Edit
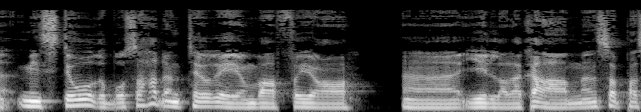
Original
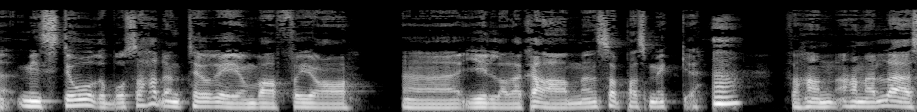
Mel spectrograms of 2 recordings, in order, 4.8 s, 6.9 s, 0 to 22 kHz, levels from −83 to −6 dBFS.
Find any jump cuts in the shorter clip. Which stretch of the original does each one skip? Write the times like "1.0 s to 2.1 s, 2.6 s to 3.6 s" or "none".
none

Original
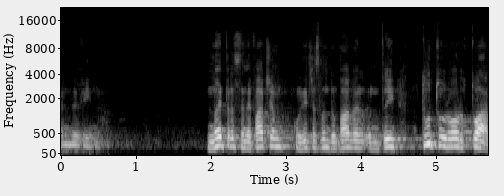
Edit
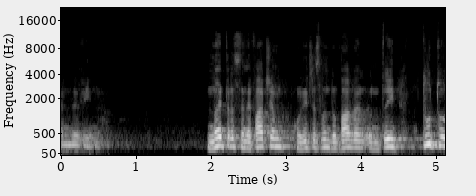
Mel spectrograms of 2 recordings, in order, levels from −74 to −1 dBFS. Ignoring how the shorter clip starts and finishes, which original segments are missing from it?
none

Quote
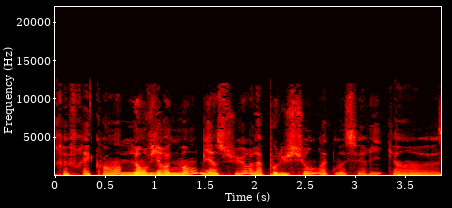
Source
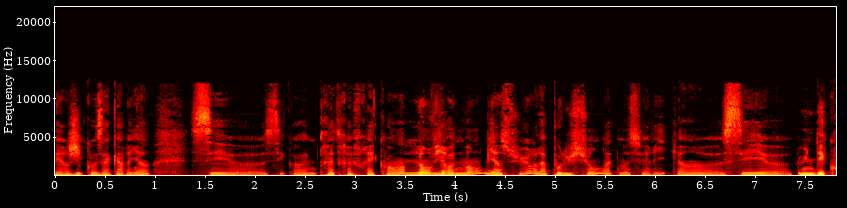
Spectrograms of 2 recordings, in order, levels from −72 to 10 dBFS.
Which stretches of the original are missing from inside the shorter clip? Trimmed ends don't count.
none

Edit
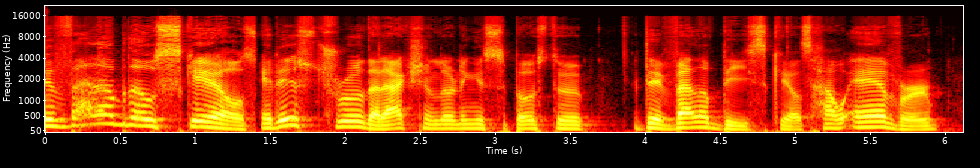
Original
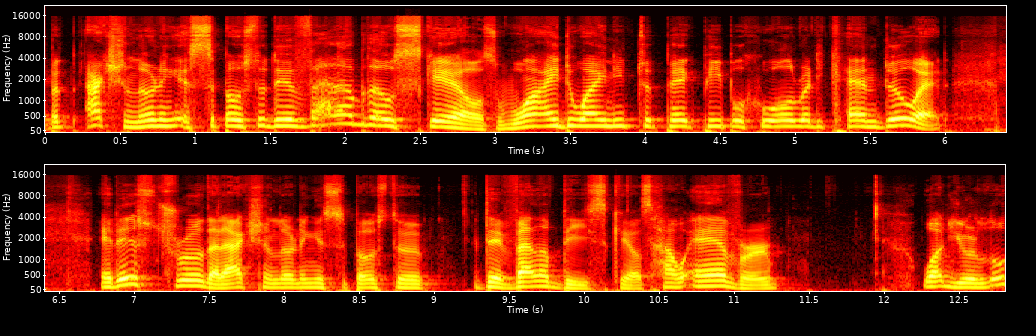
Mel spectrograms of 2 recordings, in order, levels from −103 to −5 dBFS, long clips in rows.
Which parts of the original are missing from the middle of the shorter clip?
3.0 s to 6.7 s

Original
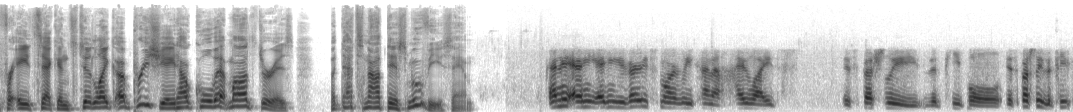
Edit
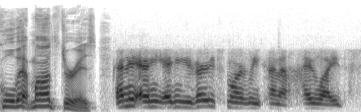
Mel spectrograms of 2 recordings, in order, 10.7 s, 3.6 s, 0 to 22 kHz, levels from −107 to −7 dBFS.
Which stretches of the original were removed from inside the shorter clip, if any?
3.1 s to 5.4 s

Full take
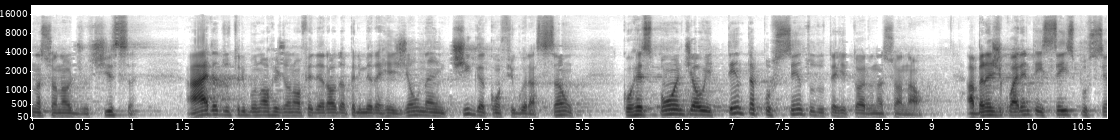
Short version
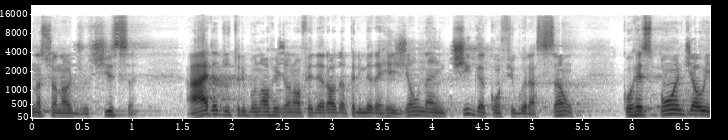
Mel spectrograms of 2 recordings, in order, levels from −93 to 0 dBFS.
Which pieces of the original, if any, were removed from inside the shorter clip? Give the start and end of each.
none

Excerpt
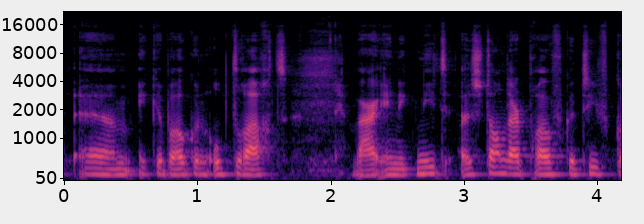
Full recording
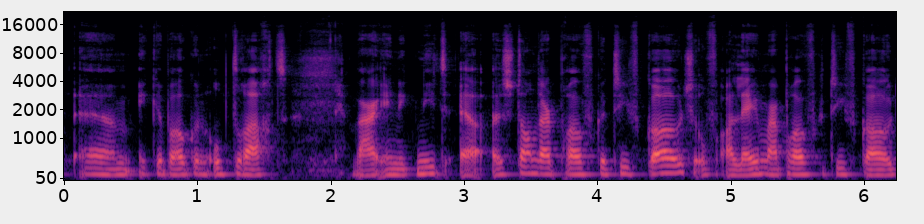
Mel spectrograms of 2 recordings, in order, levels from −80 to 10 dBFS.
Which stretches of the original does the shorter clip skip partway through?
2.9 s to 3.2 s

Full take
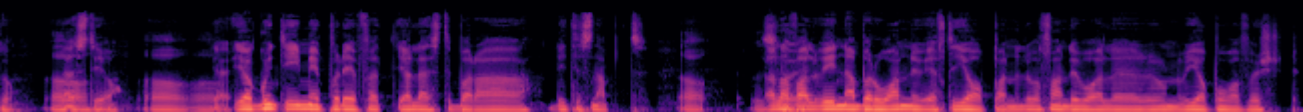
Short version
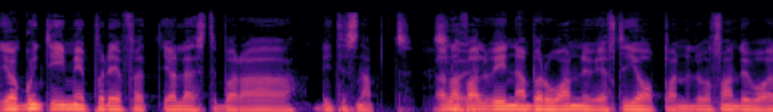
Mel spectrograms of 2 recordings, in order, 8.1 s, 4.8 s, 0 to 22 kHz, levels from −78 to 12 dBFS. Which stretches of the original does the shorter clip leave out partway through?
4.2 s to 4.8 s

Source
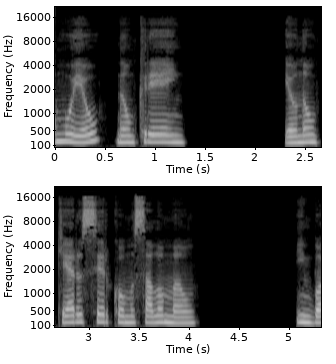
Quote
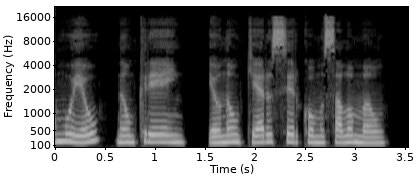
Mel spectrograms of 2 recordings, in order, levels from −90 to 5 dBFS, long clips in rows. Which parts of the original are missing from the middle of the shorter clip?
1.4 s to 2.2 s

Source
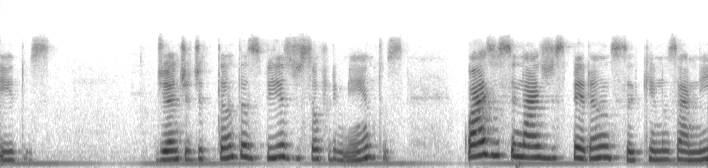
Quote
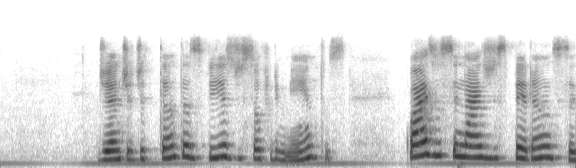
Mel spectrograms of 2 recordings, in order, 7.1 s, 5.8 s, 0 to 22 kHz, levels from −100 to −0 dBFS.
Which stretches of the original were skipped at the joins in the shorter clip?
none

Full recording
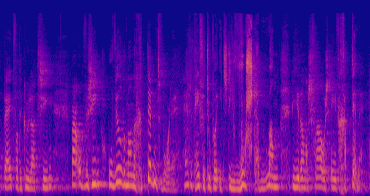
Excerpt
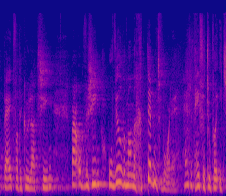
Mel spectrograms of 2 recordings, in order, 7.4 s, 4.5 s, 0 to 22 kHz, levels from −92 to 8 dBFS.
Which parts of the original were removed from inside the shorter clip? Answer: none

